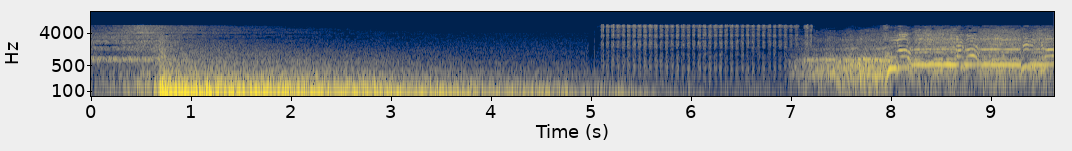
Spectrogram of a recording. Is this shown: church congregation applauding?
no

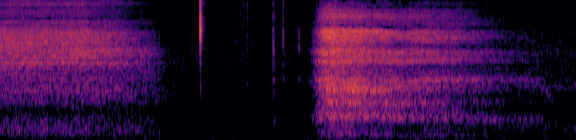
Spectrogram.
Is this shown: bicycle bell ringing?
no

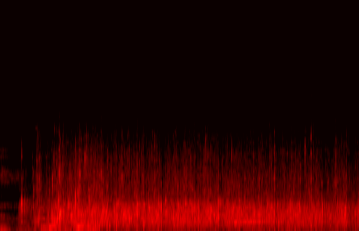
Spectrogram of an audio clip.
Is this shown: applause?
yes

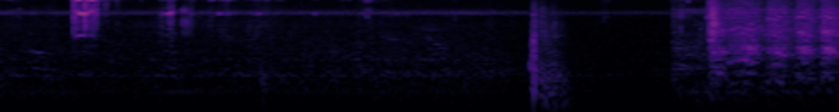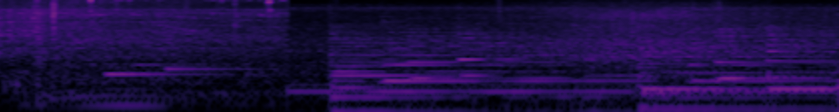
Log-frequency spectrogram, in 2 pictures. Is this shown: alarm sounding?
no

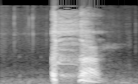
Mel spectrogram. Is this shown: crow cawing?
no

